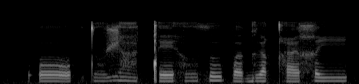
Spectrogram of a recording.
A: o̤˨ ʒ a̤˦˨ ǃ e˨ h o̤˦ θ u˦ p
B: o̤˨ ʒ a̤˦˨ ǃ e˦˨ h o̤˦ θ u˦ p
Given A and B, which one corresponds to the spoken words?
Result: A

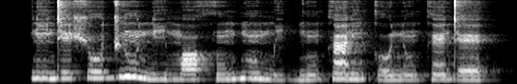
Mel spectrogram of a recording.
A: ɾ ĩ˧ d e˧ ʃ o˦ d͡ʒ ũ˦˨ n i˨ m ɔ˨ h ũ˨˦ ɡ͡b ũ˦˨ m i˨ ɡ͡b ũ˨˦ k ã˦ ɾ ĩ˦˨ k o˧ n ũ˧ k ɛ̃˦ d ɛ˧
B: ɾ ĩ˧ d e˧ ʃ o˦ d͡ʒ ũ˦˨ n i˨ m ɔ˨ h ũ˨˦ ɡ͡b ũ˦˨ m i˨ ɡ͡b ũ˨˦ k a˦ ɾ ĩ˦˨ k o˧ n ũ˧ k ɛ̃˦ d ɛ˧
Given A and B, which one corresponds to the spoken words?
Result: A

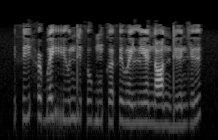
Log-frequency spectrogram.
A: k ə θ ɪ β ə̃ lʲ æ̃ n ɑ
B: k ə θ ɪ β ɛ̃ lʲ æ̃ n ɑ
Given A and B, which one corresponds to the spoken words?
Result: B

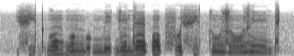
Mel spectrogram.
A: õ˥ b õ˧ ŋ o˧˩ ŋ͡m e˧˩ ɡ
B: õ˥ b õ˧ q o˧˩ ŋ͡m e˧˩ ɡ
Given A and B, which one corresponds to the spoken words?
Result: A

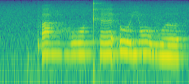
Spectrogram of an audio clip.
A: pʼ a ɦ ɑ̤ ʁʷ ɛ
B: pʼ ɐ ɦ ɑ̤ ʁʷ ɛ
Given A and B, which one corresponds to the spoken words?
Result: A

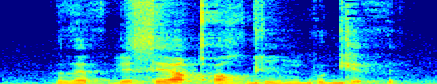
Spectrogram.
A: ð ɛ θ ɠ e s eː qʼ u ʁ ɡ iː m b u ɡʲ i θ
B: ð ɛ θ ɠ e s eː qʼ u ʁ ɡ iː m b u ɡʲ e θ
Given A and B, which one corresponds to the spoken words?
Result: B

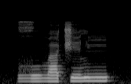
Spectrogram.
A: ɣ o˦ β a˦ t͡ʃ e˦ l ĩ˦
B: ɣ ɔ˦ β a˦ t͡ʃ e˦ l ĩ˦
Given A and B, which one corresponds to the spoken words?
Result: A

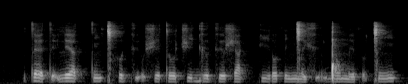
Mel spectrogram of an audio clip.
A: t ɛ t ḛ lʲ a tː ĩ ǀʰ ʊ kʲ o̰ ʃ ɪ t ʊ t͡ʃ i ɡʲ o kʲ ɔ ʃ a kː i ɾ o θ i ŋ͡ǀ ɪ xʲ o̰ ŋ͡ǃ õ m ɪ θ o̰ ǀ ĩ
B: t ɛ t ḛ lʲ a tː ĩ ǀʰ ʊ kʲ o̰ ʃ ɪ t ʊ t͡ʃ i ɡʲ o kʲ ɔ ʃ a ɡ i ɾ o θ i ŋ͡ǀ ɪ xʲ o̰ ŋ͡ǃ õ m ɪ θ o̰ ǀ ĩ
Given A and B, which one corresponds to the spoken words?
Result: A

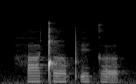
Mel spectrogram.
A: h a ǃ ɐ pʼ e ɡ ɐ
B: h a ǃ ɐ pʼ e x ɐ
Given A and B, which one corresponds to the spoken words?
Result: A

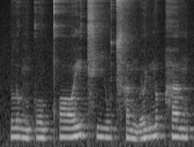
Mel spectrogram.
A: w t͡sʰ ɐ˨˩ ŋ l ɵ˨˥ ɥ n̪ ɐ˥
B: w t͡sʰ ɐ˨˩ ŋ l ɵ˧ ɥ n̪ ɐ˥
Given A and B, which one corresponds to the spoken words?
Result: B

